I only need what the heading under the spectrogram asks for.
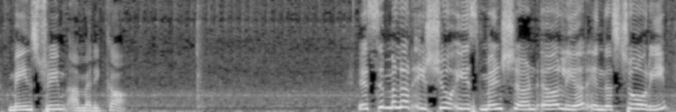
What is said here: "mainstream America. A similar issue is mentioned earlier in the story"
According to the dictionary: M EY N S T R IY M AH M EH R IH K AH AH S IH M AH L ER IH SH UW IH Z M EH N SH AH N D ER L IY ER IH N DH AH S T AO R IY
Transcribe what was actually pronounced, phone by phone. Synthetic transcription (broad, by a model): M EY N S T R IY M AH M EH R IH K AH AH S IH M AH L ER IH SH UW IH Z M EH N SH AH N D ER L IY ER IH N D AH S T AO R IY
